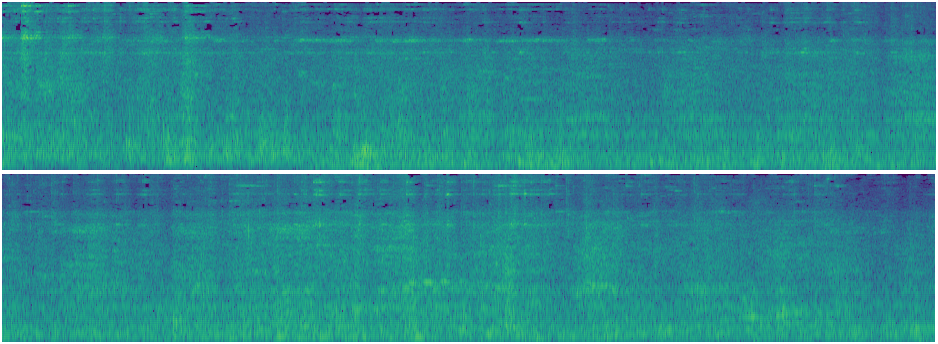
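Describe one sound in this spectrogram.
Harness chains and fittings jingle as horses go by.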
